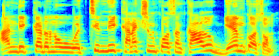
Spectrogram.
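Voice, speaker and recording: Fast-talking high-voiced male reviewer. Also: darkish tone. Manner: rapid, analytical, mixes in English phrases. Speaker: reality show reviewer. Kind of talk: casual commentary to camera.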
